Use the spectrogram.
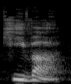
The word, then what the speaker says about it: Keva: Kiva is an abbreviated abbreviated for key value pronounced Kiva in the short symbol is KVA it is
